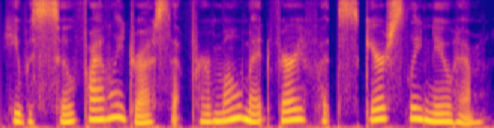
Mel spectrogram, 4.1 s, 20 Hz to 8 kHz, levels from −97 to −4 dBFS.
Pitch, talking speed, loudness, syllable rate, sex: 205 Hz, 190 wpm, -17 LUFS, 5.4 syllables/s, female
